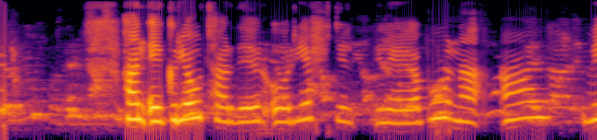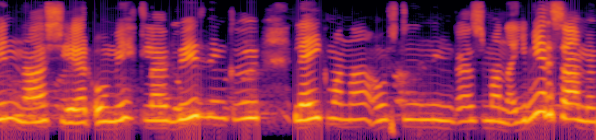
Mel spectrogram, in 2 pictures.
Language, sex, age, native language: Icelandic, female, 18-19, Icelandic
